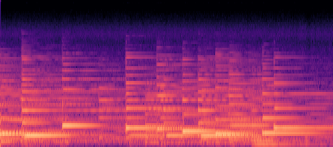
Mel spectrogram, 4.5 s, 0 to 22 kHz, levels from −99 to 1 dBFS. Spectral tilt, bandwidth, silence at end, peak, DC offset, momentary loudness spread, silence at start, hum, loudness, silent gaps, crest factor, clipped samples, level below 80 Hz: -7.5 dB/octave; 8.8 kHz; 0 s; -6 dBFS; under 0.1%; 9 LU; 0 s; none; -20 LUFS; none; 12 dB; under 0.1%; -60 dBFS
